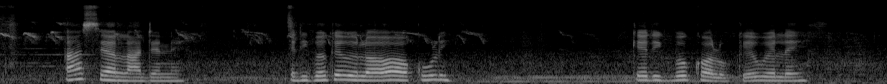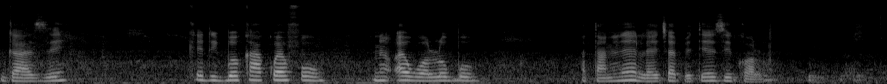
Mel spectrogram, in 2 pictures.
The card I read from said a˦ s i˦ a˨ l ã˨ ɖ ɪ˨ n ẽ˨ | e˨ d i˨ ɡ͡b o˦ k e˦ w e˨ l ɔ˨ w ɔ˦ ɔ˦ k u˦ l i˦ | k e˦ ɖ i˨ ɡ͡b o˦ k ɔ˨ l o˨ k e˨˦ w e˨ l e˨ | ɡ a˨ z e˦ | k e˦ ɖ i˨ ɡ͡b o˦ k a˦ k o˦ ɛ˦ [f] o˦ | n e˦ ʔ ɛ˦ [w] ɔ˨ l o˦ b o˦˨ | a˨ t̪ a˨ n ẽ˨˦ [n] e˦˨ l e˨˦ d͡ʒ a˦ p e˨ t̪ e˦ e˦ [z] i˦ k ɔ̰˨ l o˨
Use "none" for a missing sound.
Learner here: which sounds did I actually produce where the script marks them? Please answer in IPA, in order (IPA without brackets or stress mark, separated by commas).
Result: f, w, n, z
